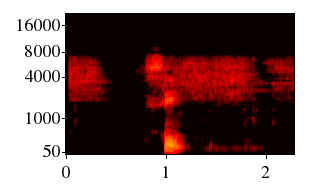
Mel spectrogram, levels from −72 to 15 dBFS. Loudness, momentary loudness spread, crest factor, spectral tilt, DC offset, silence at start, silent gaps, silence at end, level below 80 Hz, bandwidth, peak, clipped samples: -31 LUFS; 15 LU; 22 dB; -2.5 dB/octave; under 0.1%; 0 s; none; 0 s; -72 dBFS; 10.5 kHz; -14 dBFS; under 0.1%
